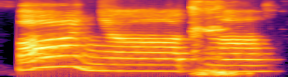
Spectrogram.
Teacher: And stress is in the middle on the sound ня. Понятно. And you have to O in the beginning, O in the end.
